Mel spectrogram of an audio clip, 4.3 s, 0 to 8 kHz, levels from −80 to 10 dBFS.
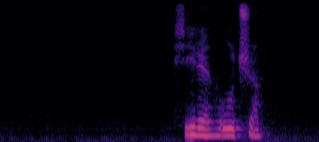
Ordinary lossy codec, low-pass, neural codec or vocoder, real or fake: none; 7.2 kHz; codec, 16 kHz, 0.5 kbps, FunCodec, trained on Chinese and English, 25 frames a second; fake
